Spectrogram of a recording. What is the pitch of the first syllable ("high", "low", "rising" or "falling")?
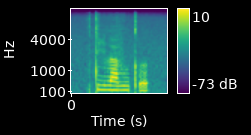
low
